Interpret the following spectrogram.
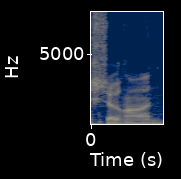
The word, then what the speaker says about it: Siobhan: more like Sho Otani than Siobhan Revel like Shan Revel Siobhan Revel that's good you said it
